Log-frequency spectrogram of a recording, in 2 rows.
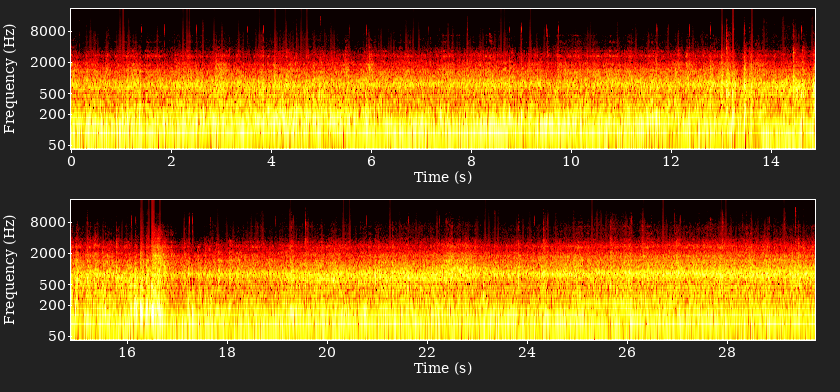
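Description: Toei 10-300 series commuter train running at speed, heard from inside the car: a steady low rumble of wheels on rail. A brief loud clatter comes a little past the halfway point, and a faint steady tone from the running gear joins in the second half.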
